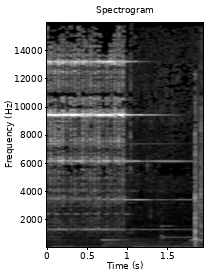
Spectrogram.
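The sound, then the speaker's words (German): A telephone rings in a detective office, a faint electronic ring with steady tones that continues through the whole short moment, with no voices present. “Unsere beiden Detektive wollen gerade nach Hause gehen, als plötzlich das Telefon klingelt.”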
